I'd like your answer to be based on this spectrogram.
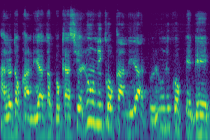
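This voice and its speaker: Someone with a Panamanian accent talks at a fairly quick pace over noticeable background noise. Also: man. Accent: Colón Panamanian. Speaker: legislator. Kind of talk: committee speech. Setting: legislative committee session. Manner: forceful.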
